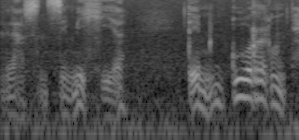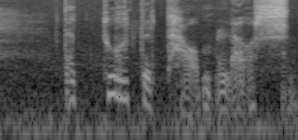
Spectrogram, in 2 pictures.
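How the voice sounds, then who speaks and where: A woman's voice: a bass voice, big pitch swings, slow, a little hiss or hum, full character voice. An actress in a radio drama playing a weary, querulous old married woman, dramatic, self-pitying and given to exclamations.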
